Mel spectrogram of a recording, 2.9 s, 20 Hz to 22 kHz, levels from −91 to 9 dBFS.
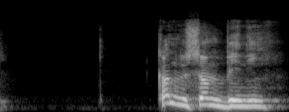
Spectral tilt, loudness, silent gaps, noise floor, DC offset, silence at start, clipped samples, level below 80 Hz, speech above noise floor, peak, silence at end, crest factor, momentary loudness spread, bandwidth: -6 dB/octave; -17 LUFS; none; -80 dBFS; under 0.1%; 1.6 s; under 0.1%; -72 dBFS; 63 dB; -2 dBFS; 0.15 s; 18 dB; 7 LU; 11.5 kHz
